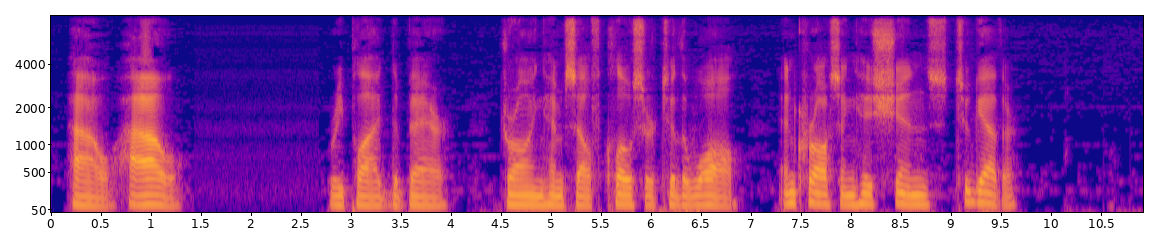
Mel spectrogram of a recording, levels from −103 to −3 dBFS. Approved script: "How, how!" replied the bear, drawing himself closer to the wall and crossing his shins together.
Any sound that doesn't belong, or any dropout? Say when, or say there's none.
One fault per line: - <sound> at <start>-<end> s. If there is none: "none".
none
